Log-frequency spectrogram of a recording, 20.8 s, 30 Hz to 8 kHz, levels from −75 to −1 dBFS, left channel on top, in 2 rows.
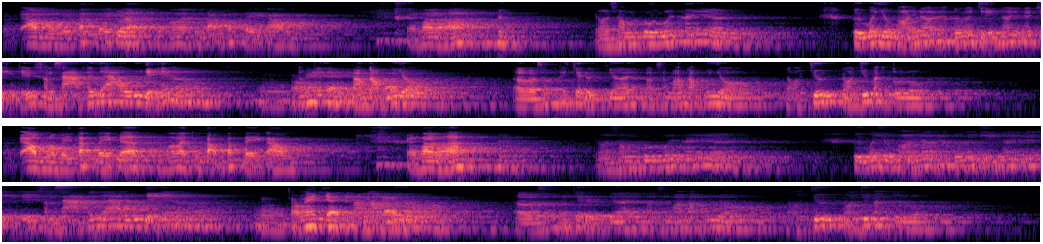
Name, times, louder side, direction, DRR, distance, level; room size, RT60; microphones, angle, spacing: voice 1, 0.2-2.9 3.7-4.7 12.9-13.9 14.2-14.8 15.3-15.4, right 4 dB, 55° right, 5 dB, 0.4 m, -26 dB
voice 2, 5.9-7.5 8.2-12.6 13.4-14.8 15.5-19.7, left 4 dB, 80° left, 6 dB, 0.5 m, -29 dB
7.4 x 3.6 x 3.9 m, 2.5 s
head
